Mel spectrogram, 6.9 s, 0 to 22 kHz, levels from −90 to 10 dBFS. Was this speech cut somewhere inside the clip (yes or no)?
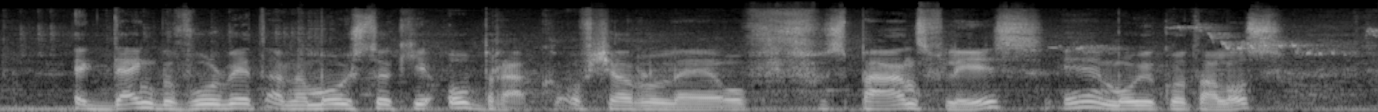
no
